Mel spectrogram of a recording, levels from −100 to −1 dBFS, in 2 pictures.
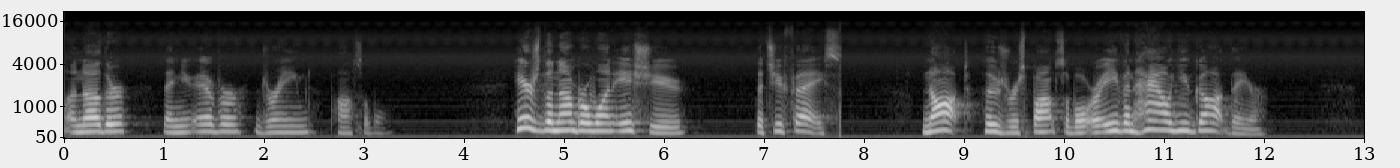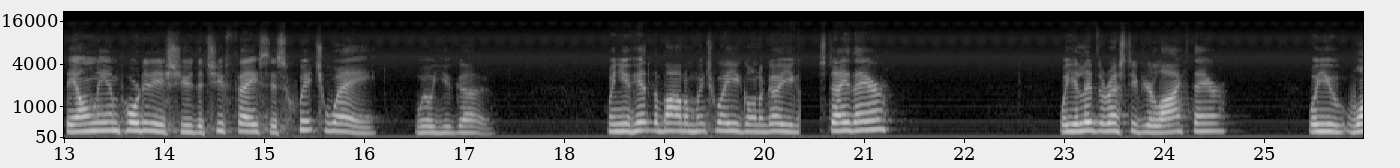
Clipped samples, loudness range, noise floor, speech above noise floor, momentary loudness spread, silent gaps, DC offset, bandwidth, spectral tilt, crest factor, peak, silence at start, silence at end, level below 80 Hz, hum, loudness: under 0.1%; 7 LU; -66 dBFS; 36 dB; 16 LU; none; under 0.1%; 11.5 kHz; -6 dB/octave; 18 dB; -14 dBFS; 0 s; 0 s; -68 dBFS; none; -31 LUFS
